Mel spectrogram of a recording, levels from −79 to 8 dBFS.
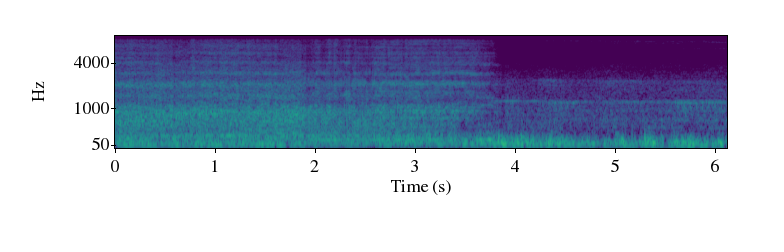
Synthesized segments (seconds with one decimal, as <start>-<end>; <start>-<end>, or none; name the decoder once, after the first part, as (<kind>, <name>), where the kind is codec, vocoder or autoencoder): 1.9-3.8 (vocoder, HiFi-GAN)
